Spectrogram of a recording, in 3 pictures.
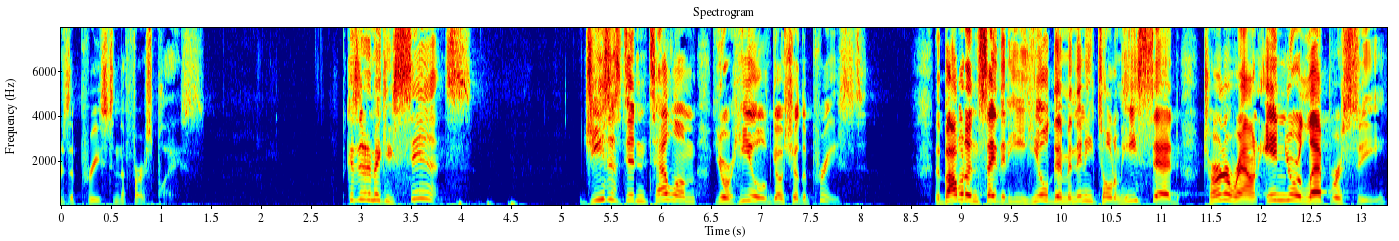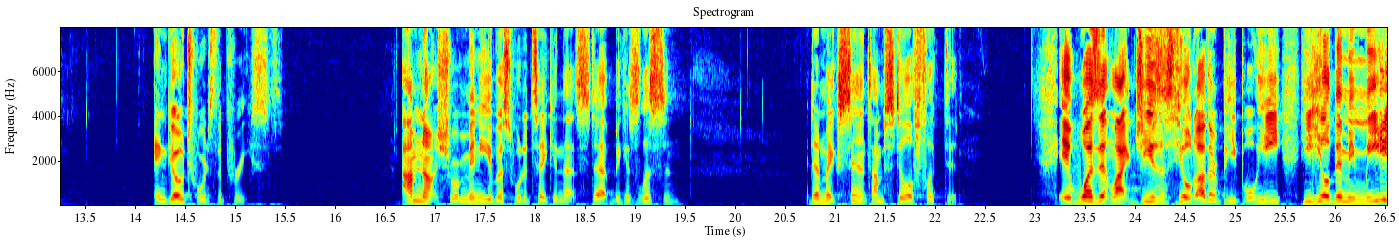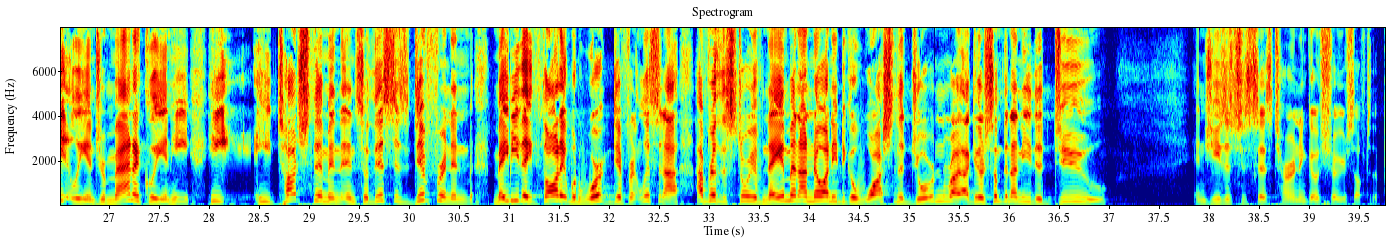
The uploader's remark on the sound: Sermon Audio from our Worship service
